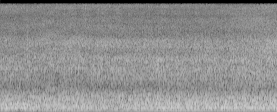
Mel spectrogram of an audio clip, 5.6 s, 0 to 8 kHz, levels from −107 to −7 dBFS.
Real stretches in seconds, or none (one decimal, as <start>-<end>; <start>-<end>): 0.0-5.6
